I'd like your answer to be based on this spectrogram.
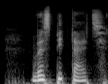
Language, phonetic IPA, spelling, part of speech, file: Russian, [vəspʲɪˈtatʲ], воспитать, verb, Ru-воспитать.ogg
- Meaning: 1. to bring up, to rear, to educate 2. to educate, to train (someone to be someone) 3. to foster, to cultivate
